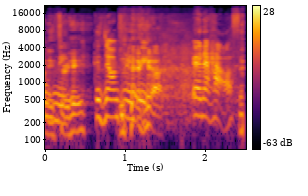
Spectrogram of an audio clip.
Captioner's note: laughter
